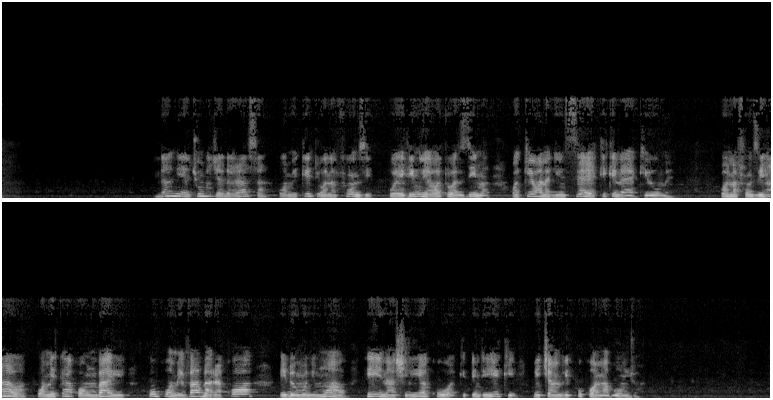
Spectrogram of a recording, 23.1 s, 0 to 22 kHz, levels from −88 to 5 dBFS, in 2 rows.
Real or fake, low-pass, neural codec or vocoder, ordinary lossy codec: fake; 19.8 kHz; codec, 44.1 kHz, 7.8 kbps, DAC; MP3, 48 kbps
